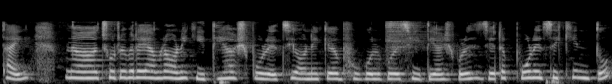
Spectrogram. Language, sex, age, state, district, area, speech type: Bengali, female, 18-30, West Bengal, North 24 Parganas, urban, spontaneous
